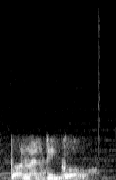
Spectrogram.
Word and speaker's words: Tonatico: Tonatico.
